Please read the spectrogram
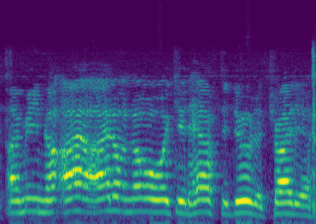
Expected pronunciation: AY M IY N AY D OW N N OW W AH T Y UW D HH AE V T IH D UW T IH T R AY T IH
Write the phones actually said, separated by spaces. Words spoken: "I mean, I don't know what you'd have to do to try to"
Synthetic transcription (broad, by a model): AY M IY N AY D OW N N OW W AH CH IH D HH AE F T IH D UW T IH T R AY T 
